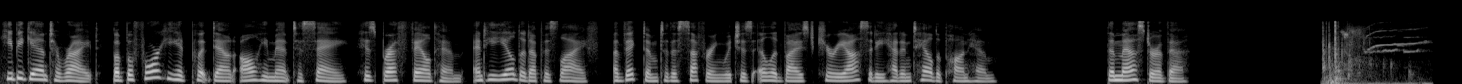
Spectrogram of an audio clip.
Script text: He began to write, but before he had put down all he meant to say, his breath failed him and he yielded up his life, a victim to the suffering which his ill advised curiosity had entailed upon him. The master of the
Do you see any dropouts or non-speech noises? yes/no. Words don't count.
yes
